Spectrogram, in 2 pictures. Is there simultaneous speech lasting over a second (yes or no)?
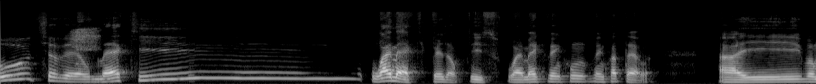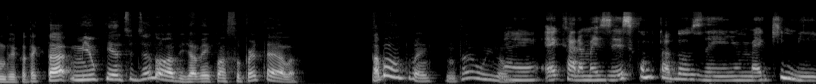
no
